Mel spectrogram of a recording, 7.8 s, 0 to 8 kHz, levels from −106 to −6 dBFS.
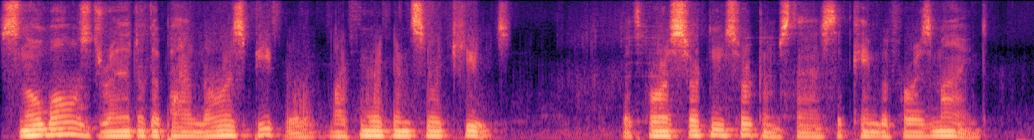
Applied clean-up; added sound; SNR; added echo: neural separator model SepFormer DNS4.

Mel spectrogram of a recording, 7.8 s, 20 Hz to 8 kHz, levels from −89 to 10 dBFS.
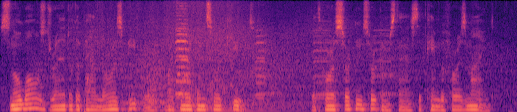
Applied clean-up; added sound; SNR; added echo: none; Rain; 10 dB; none.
